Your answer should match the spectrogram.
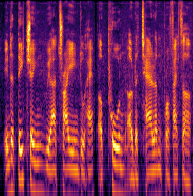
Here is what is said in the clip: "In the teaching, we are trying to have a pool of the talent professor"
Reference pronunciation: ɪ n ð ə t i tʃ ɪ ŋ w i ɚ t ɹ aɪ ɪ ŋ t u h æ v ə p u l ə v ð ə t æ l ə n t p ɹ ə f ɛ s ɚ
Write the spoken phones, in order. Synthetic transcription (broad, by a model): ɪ n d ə t i tʃ ɪ ŋ w i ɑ t ɹ aɪ ɪ ŋ t u h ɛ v ə p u n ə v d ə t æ l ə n p ɹ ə f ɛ s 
